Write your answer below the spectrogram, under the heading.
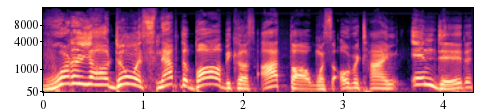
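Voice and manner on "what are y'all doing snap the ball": very high-pitched, loud screaming. Retelling yelling at the TV as the Chiefs drove: imitating screaming at the TV. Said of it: "I was screaming at my T V saying".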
